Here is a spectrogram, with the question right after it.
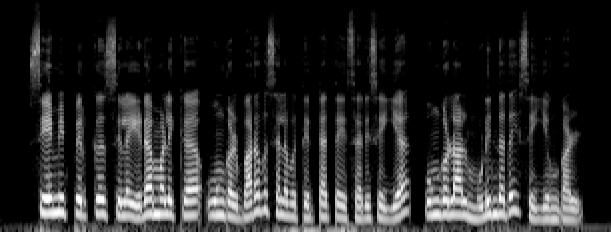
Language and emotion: Tamil, neutral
